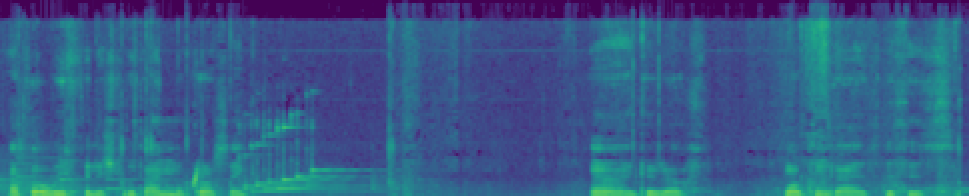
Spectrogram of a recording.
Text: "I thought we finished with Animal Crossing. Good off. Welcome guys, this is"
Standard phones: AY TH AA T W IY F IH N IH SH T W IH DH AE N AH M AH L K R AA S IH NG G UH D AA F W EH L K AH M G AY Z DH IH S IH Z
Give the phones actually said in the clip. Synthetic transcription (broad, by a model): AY TH AA T W IY F IH N IH SH T W IH DH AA N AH M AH L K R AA S IH NG G UH D AA F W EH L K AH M G AY Z DH IH S IH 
